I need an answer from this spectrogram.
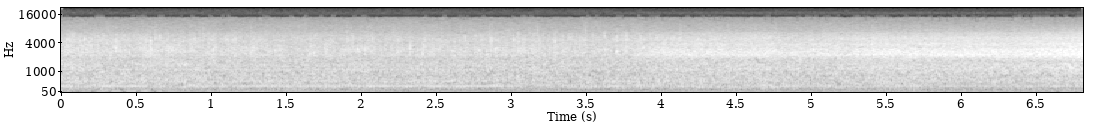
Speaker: These patches that form are actually steam. This is cavitation. When the absolute pressure goes below the vapor pressure of about 1 inch of mercury, boiling occurs.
